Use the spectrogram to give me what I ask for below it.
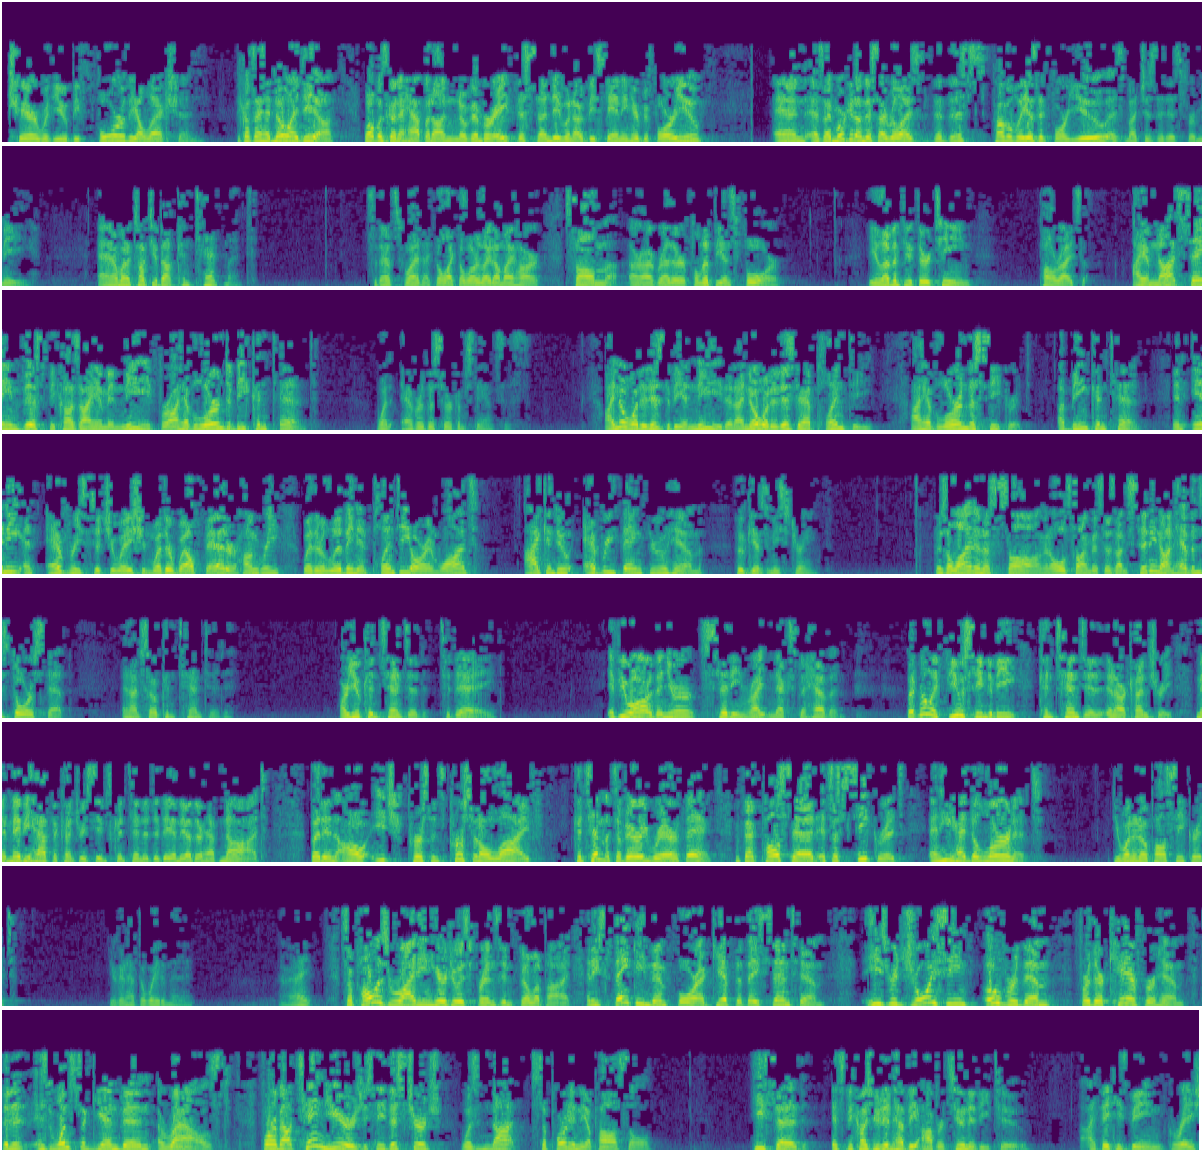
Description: This sermon describes what content is not, is, and how Paul learned to be content.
